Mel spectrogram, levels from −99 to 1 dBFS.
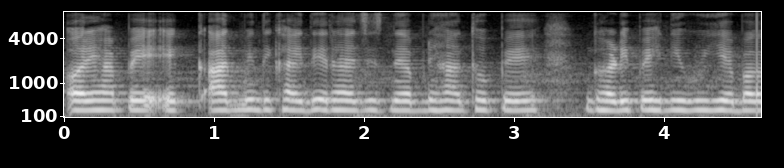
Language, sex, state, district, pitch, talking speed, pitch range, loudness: Hindi, female, Jharkhand, Garhwa, 220 Hz, 220 wpm, 220-225 Hz, -17 LUFS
